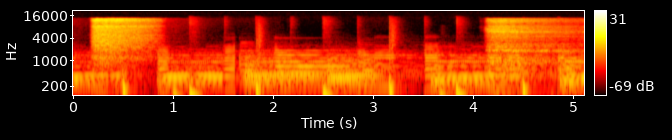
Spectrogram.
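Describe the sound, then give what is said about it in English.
A long, airy breath drawn in over a steady musical backing with thumping beats, followed near the end by a second sustained rush of breath. “Take a deep breath.”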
